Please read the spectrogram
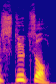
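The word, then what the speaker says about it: Stützle: Stutzel, that's how you say it.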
